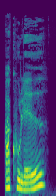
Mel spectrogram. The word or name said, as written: AKKOLADES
